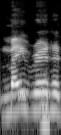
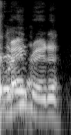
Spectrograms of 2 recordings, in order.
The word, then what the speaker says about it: Marietta: Well, how about Marietta, Georgia? Marietta? Marietta. No, it's Marietta.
